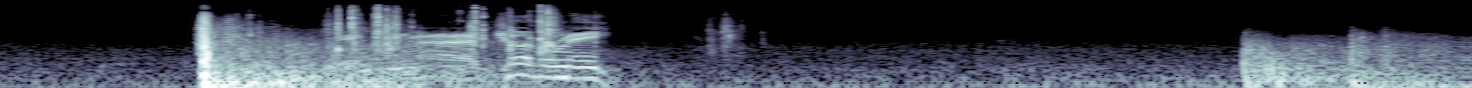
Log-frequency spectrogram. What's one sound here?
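A sniper rifle fires with a loud boom.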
